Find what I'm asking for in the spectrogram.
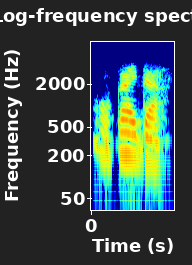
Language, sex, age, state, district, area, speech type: Manipuri, female, 45-60, Manipur, Tengnoupal, rural, conversation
